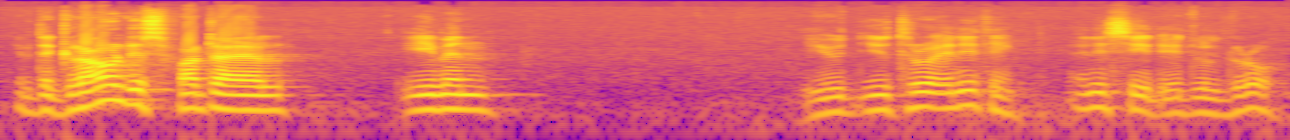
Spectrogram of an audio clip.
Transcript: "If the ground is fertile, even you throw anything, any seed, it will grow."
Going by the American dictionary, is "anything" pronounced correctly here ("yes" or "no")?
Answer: no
